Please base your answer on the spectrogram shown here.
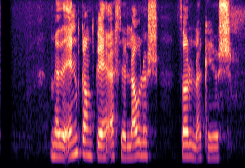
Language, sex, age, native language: Icelandic, male, 18-19, Icelandic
